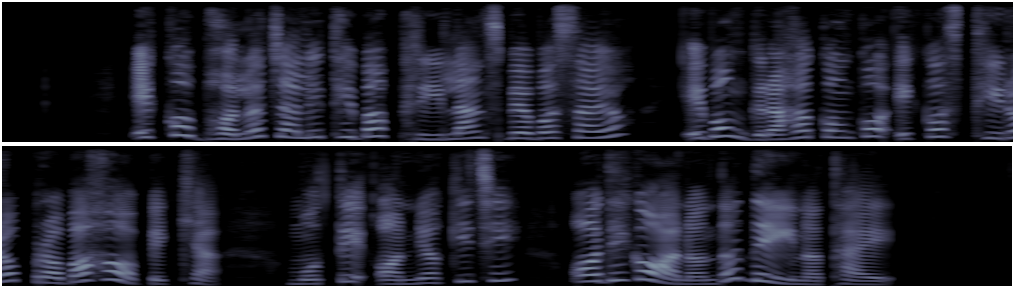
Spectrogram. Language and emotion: Odia, happy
